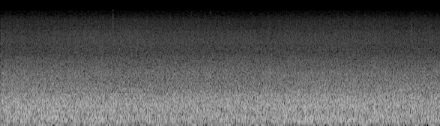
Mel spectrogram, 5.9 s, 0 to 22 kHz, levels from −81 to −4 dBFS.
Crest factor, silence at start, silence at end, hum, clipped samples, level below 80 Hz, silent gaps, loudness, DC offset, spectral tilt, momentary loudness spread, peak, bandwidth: 12 dB; 0 s; 0 s; none; under 0.1%; -42 dBFS; none; -26 LUFS; under 0.1%; -5 dB/octave; 1 LU; -14 dBFS; 16.5 kHz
